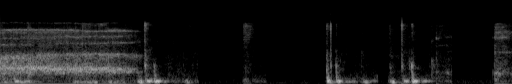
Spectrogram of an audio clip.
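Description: A series of sharp mouse or keyboard clicks arrives in short irregular bursts, fairly loud, after an opening stretch of steady tonal hum, with quiet gaps between the clicks.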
